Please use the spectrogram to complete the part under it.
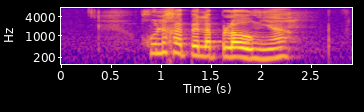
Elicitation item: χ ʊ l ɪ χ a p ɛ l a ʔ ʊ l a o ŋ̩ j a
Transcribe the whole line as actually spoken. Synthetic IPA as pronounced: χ ʊ l ɪ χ a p ɛ l a p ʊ l a o ŋ̩ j a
